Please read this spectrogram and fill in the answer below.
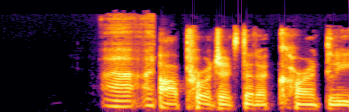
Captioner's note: speaking French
